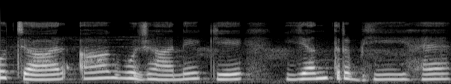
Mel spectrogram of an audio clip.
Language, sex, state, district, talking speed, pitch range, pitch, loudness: Hindi, female, Uttar Pradesh, Saharanpur, 95 wpm, 230-270 Hz, 245 Hz, -15 LUFS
